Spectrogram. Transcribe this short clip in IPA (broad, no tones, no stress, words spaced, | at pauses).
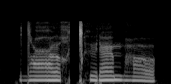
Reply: dˤʌʕɜχǀʰɪ ɾæmɦɑ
